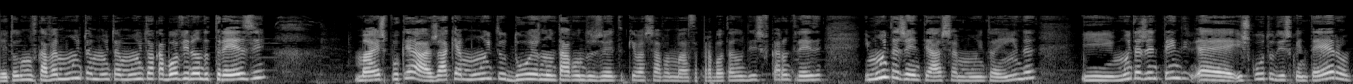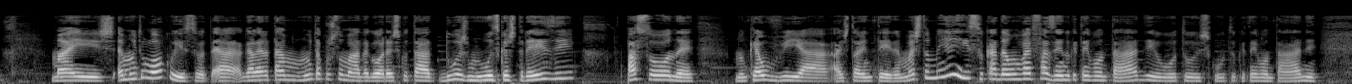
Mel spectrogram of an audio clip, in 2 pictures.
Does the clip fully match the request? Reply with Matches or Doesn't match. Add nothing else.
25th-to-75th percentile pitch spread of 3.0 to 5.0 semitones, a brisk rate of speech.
Doesn't match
